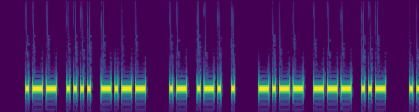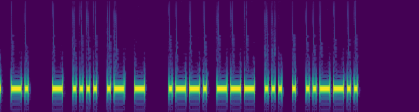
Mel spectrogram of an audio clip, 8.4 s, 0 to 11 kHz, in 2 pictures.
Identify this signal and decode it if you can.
Morse code, heard as a keyed tone, about 34 wpm, 700 Hz. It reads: WHY ARE YOU IN THAT POSE?
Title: Sentences from Top 1000 Words - Review Part 2 - 35wpm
